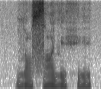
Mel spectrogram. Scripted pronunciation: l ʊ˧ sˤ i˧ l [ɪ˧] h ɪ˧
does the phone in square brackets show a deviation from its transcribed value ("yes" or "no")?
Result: yes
